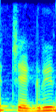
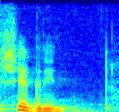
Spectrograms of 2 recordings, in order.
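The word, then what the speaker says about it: chagrin: आज का अपना पहला वर्ड है शग्रीन। शग्रीन, आप इसे चेग्रीन नहीं रीड करेंगे, इसका जो करेक्ट प्रोनाउंसिएशन है वो है शग्रीन।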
